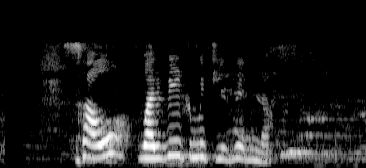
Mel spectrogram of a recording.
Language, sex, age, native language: Icelandic, male, 10, Icelandic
